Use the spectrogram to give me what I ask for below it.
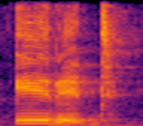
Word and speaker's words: it'd: Então, esse it, be, pronúncia it'd, it'd. It'd be, it'd be.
